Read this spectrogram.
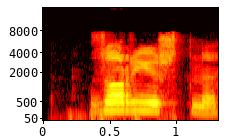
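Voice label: "зорйыштны", Komi, female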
